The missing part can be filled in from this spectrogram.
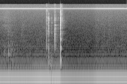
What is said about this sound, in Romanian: Să-mi pun ochelarii.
